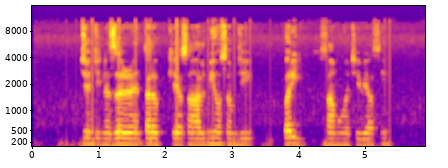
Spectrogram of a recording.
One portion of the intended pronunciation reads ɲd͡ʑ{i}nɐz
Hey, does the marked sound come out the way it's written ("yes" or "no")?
no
